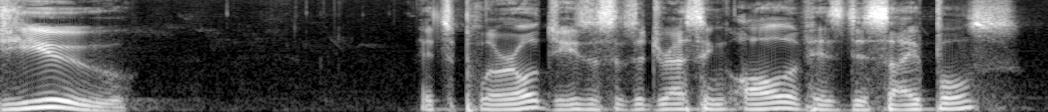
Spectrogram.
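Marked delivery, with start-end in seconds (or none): 0.0-0.7 you said loud and set apart; emphatic you. Shown as a demonstration. Pastor repeating the emphatic word for listeners, stressed you. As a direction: give you its full weight alone. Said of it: "It's first in the sentence".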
